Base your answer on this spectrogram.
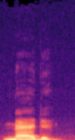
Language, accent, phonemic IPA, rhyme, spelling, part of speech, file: English, US, /mɛːd/, -ɛd, med, adjective / noun / verb, En-us-med.ogg
- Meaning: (adjective) 1. Clipping of medical 2. Clipping of median; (noun) 1. Medications, especially prescribed psychoactive medications 2. Clipping of medicine, as an academic subject 3. A medic; a doctor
